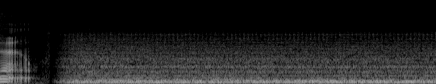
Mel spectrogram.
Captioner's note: projector hums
